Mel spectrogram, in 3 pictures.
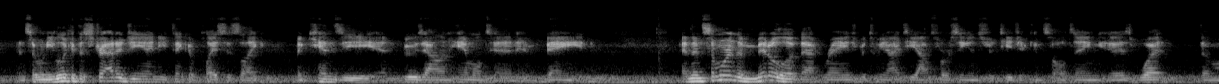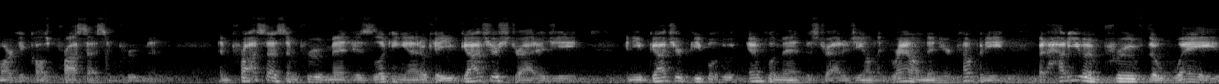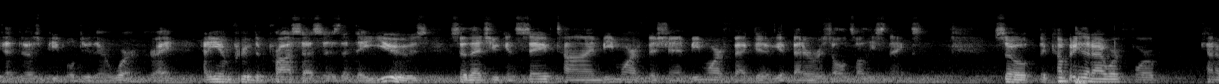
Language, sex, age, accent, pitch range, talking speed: English, male, 20-39, American, 95-115 Hz, 195 wpm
